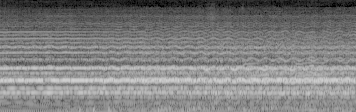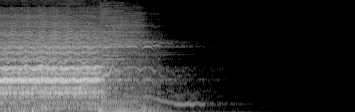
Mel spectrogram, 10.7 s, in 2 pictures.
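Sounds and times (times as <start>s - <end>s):
soprano singing: 0.0s - 8.4s.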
